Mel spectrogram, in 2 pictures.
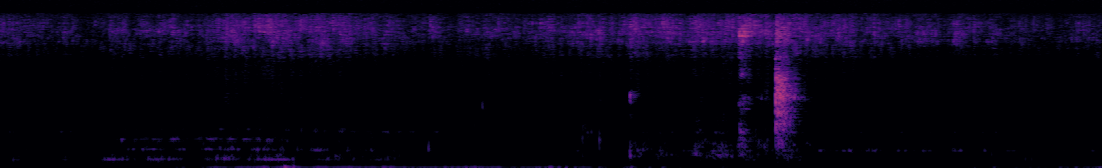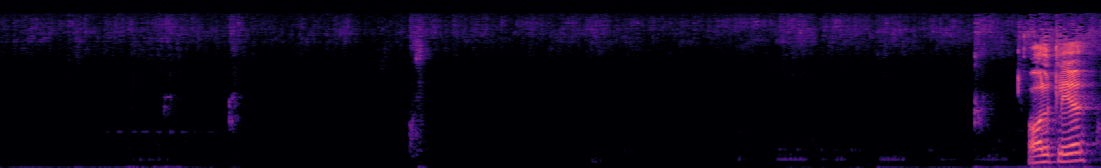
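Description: A man speaks quietly and briefly, close by.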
